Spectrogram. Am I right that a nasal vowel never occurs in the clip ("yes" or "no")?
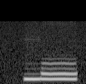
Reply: yes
